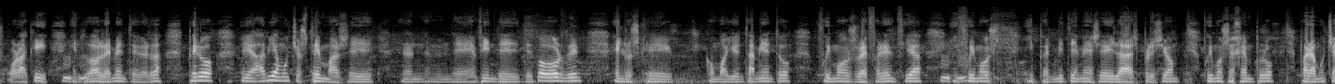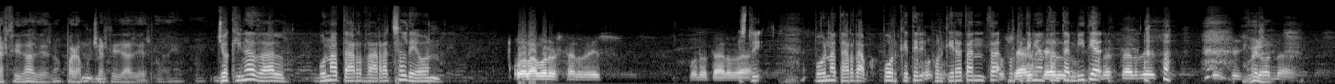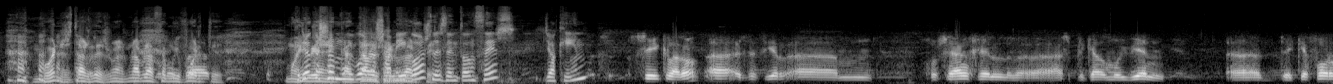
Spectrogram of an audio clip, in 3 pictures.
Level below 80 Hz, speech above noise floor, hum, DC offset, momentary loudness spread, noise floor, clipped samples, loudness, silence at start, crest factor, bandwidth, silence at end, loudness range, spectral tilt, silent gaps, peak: -52 dBFS; 31 dB; none; under 0.1%; 14 LU; -47 dBFS; under 0.1%; -16 LUFS; 0 s; 16 dB; 16.5 kHz; 0 s; 7 LU; -5 dB/octave; none; 0 dBFS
